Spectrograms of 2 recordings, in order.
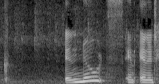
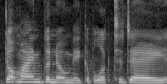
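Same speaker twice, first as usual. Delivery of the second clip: ordinary talk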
